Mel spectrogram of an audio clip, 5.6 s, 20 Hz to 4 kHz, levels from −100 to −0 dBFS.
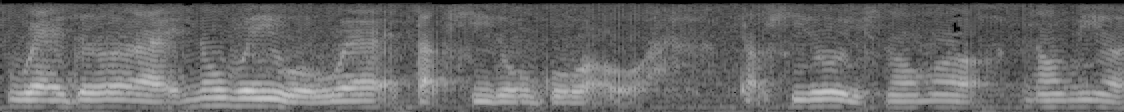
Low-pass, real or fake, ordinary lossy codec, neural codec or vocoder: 3.6 kHz; fake; AAC, 16 kbps; vocoder, 22.05 kHz, 80 mel bands, WaveNeXt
